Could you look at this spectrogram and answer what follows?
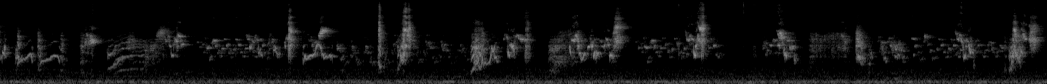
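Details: Several pet budgerigars indoors keep up a continuous scratchy chatter of chirps, buzzy warbles and sharp ticks, rising and falling in busy bursts across the clip.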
